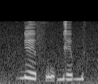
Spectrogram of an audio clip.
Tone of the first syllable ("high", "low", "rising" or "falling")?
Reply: falling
